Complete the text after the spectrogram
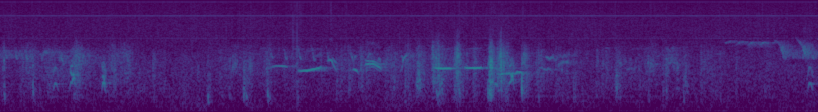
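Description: Footsteps tread on a dirt path.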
